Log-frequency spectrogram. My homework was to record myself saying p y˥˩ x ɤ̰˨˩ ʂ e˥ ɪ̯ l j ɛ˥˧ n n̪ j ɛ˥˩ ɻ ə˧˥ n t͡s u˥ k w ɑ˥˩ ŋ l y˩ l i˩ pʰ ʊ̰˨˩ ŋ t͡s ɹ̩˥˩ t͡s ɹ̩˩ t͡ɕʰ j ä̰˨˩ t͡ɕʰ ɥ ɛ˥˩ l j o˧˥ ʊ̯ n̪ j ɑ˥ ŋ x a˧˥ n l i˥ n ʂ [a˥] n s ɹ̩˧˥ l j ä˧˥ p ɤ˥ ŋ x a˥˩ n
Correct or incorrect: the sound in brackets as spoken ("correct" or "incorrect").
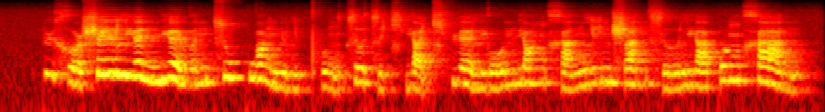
correct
